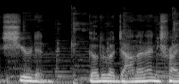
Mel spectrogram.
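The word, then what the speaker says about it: şırdan: a stuffed sheep gallbladder its name is pronounced Sheridan go to radonna and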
